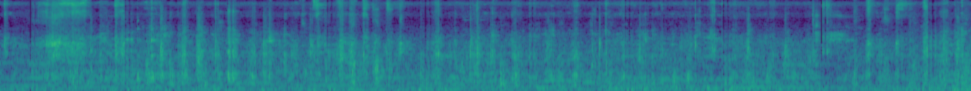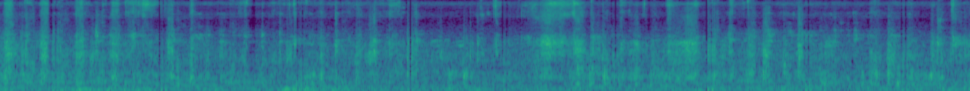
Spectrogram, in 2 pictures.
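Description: Close-up eating sounds: wet chewing and lip-smacking with many quick mouth clicks, along with fingers squishing rice and curry, as a person eats rice and chicken curry by hand.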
